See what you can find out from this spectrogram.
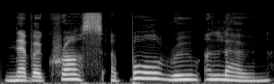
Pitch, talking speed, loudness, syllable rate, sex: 210 Hz, 130 wpm, -16 LUFS, 3.5 syllables/s, female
